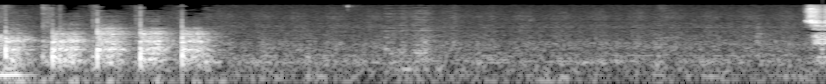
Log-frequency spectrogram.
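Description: Santoku knife slicing garlic cloves on a bamboo cutting board: several quick knocks of the blade on the board in the first second. After that, only faint room tone.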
